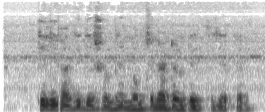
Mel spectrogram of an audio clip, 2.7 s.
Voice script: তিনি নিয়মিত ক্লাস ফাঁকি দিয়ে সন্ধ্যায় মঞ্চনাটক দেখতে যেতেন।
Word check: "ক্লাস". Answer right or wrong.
wrong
